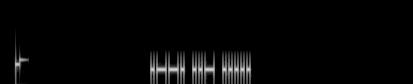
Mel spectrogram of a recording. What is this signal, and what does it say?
Morse code, heard as a keyed tone, about 42 wpm, 700 Hz. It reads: PU5
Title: Callsign Prefixes for Top 50 DXCC - 40wpm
